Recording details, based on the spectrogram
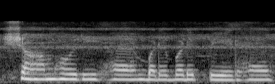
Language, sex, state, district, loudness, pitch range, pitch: Hindi, female, Chhattisgarh, Raipur, -15 LUFS, 215-235 Hz, 225 Hz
